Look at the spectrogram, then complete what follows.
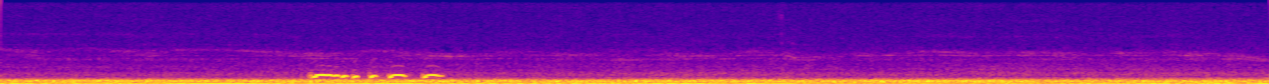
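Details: Zebra dove targeted by trapping in a concrete pipe and paving factory area, Kudus, Central Java, Indonesia. A single short run of rapid rising coo notes, with steady loud low-frequency machinery noise throughout.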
